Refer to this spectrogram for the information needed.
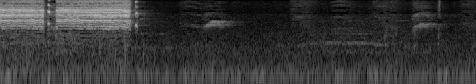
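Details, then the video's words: Streaked weaver song used for tutoring magpie robins and other songbirds. A loud sizzling buzz lasting just over a second, then quiet, with a short rising whistle and scattered faint chips. "Kicau manyar variasi mantab"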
